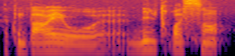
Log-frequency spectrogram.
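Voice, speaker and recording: A man's voice: lowish voice, fairly even intonation, normal speed. A man narrating a casual hands-on tutorial to his viewers, thinking aloud as he handles things. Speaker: motorcycle vlogger presenting gear. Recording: clear background noise, handling clicks.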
